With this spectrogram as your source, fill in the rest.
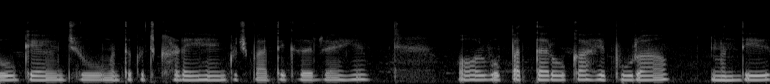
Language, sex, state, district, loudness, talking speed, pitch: Hindi, female, Jharkhand, Jamtara, -30 LUFS, 115 wpm, 205 Hz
